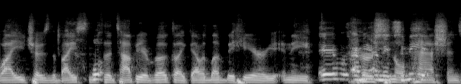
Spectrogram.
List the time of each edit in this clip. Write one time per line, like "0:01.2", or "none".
none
